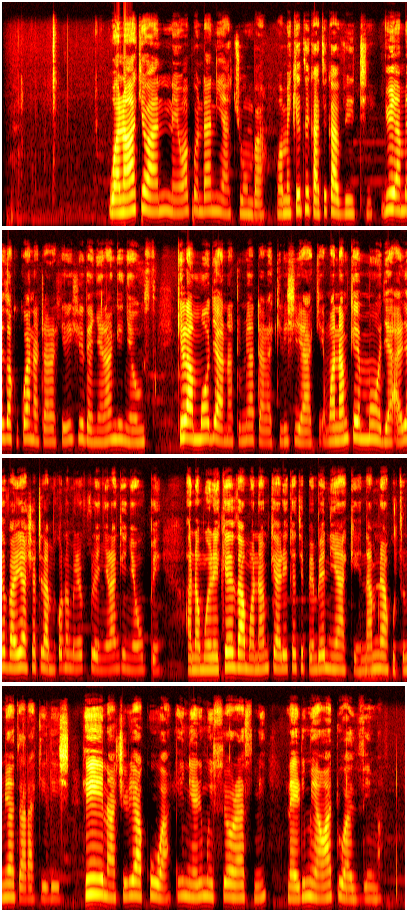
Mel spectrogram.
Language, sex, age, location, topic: Swahili, female, 25-35, Dar es Salaam, education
